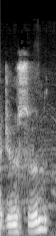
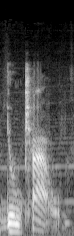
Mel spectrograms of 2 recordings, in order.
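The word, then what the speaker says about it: Junção: Yeah, Junsun. I can't pronounce it properly, but I didn't butcher it like Martin Brundle in 2015 when he called Junsun Yun Chao.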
